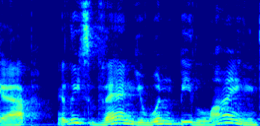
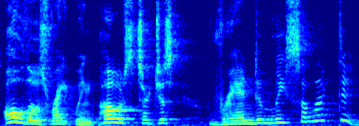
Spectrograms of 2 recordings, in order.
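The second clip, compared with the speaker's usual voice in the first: high, put-on critic voice; mock objector; 9 semitones higher than usual. Imagined critic excusing the app's featured posts, high mock objection. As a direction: argue it high, as a hammed-up defender.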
